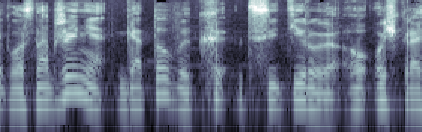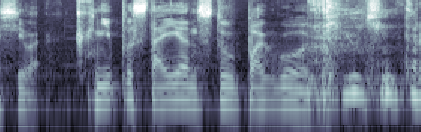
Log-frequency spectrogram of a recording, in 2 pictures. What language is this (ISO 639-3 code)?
rus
